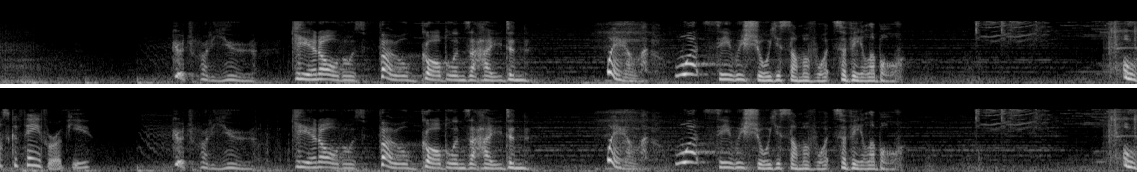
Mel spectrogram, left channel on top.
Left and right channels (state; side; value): normal; both; correlation 0.94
